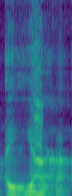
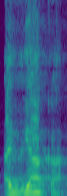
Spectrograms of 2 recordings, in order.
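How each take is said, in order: First: The word begins with an 'a' vowel. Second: The same.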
